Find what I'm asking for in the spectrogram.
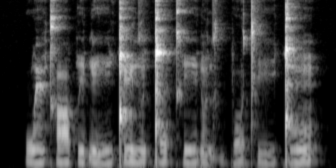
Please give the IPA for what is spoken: wæ̃kʰɒːpĩɗĩː ǃẽdũǃo kʰĩːɗõdubpo tʰiːǃõ

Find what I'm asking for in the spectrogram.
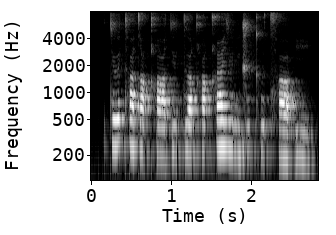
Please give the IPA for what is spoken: tøtʰɯtˤø qʰɑty tɯqʰø qʰizy nd͡ʒykʰɯ t͡sʰɑ ʔi

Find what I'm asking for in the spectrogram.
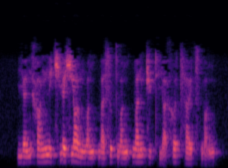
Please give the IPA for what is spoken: jɛ˨˦n xɑ˨˦ŋn̪i˨˦t͡ɕʰjɛ˥˨ɕjɑ˥˨ʊ̯ n̪wɑ˨˦ŋkwä˨˦su˥˨ t̪wɑ˨˦ŋkwa˦nt͡ɕy˨˦t̪ʰjä̰˨˩ xɤ˥˨t͡sʰa˨˦ɪ̯ t͡sʰwɑ̰˨˩ŋ

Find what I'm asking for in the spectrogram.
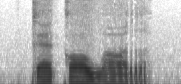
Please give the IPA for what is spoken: kækɒwɑr

